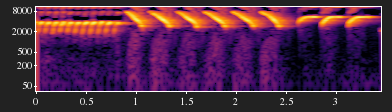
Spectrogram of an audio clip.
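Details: Training song of a Gloster canary: a quick stuttering trill gives way to slow, loud descending sweeps about four per second, ending in short rising whistles.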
